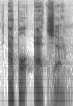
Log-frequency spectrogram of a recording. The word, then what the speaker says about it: Appalachia: Mountain Mama recovery addicts uh Recovery Act is pronounced Appalachia Apple Appalachia Appalachia Apple etcha please love this channel okay Mountain Mama I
